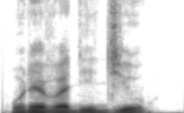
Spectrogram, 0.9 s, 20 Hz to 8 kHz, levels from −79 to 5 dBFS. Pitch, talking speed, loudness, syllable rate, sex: 100 Hz, 195 wpm, -15 LUFS, 7.0 syllables/s, male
